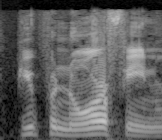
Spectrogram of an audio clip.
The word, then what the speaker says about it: buprenorphine: point that out because the orine buprenorphine rhymes with morphine right and so when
